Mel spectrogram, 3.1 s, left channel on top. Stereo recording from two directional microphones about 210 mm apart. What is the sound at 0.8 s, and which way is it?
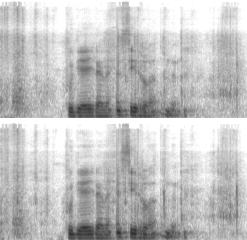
Speech, 25° right (ahead or behind).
